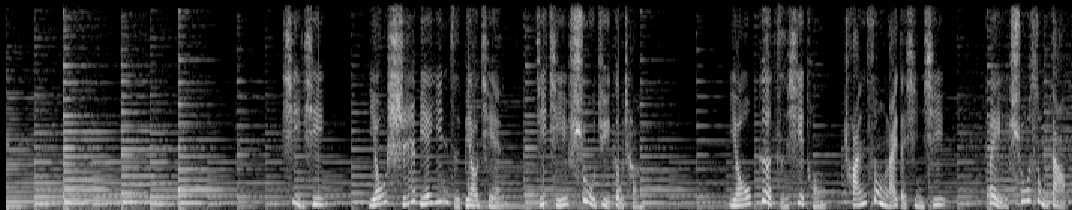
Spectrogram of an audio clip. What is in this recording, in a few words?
chinese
